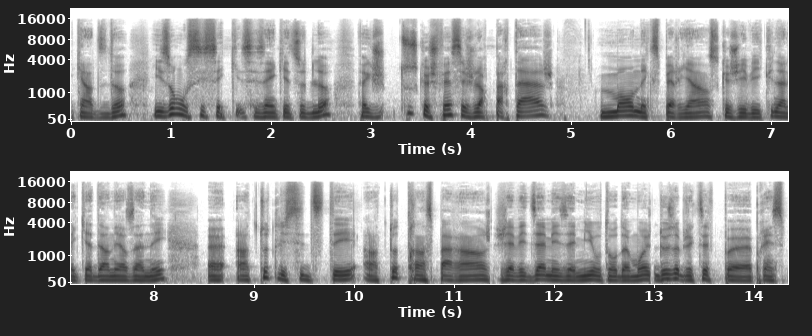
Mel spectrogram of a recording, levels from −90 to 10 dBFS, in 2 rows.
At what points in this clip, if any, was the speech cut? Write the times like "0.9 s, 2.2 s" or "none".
11.3 s, 13.0 s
